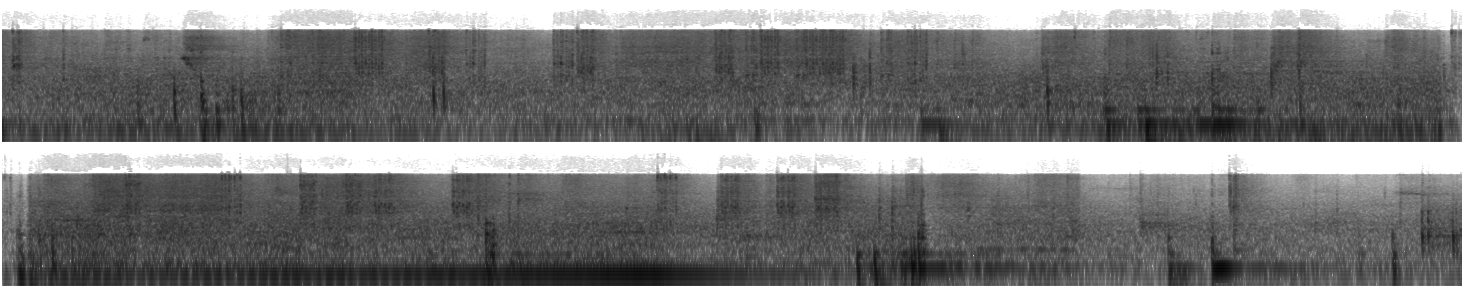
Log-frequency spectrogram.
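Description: A choir sings in a large echoing hall.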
